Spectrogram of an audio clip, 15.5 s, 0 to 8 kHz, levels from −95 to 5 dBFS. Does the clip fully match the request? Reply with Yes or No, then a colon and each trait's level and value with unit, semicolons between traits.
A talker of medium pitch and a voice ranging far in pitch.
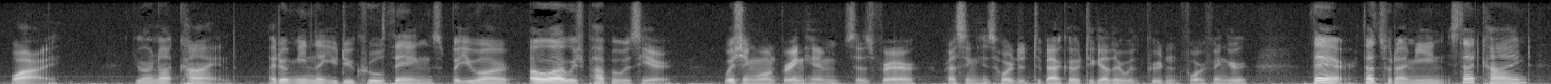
No: low, 105 Hz; wide, 6.0 semitones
